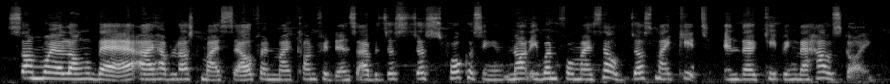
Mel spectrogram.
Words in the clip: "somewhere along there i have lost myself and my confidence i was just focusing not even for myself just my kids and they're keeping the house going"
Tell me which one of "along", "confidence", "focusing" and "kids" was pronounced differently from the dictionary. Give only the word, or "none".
kids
